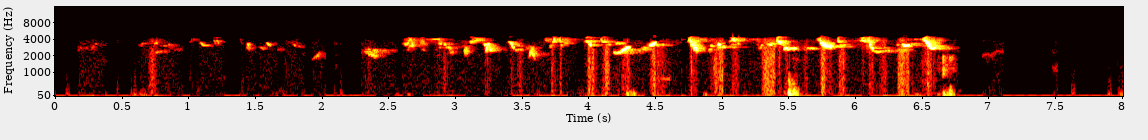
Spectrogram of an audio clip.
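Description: Small bird chirping: a run of short, high chirps that starts sparse, gets louder and busier about four seconds in, then stops. A few dull low thumps sound under the loudest chirps.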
